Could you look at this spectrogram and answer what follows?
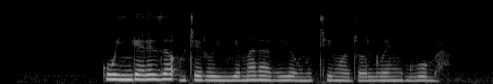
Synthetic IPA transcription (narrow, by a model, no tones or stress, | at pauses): kuiŋɡɛɾɛzaʔuteɾoijemaɾaɾiɔmutʰiŋɔd͡ʒɔlwɛɲɡuɓa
